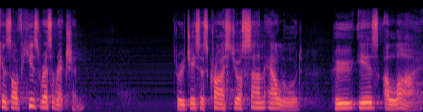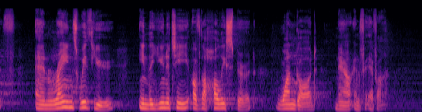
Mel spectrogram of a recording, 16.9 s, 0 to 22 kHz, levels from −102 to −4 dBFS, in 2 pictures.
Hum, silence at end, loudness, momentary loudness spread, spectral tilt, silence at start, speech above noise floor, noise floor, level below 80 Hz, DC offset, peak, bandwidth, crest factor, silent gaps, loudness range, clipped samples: 50 Hz at -70 dBFS; 0.75 s; -36 LUFS; 17 LU; -4 dB/octave; 0 s; 40 dB; -77 dBFS; under -90 dBFS; under 0.1%; -20 dBFS; 15.5 kHz; 18 dB; none; 5 LU; under 0.1%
